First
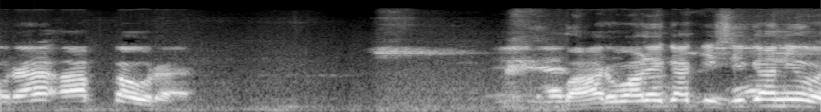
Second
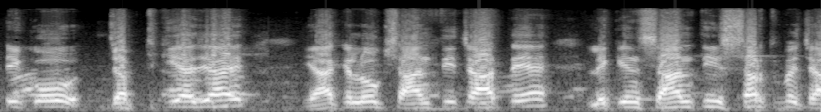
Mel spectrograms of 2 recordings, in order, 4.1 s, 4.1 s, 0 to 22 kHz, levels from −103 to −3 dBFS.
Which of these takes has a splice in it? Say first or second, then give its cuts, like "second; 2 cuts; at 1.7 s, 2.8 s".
second; 1 cut; at 1.3 s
